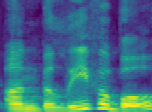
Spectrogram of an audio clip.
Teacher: When you say the word unbelievable, for example, do you notice how the li is accentuated? That's because it's pronounced longer and louder than any other syllable in the word, and this is what we refer to as stress.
